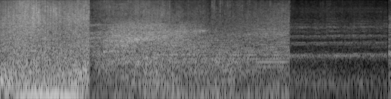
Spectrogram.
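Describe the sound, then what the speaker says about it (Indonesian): A trap explodes in a Kong film, an opening loud deep boom that gives way to a rumbling roar, fading into a quieter lingering tail. "Dia meledakkan perangkapnya dan membuat Kong terbakar."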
